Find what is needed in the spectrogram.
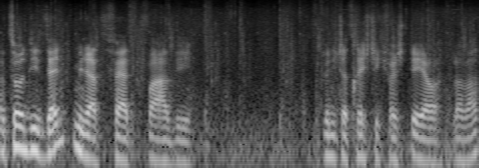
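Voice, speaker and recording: A man with a fairly low pitch and ordinary pitch variation talks at a moderate pace while noticeable background noise carries on. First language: German. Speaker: streamer playing a video game. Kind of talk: casual gameplay commentary. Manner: halting.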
